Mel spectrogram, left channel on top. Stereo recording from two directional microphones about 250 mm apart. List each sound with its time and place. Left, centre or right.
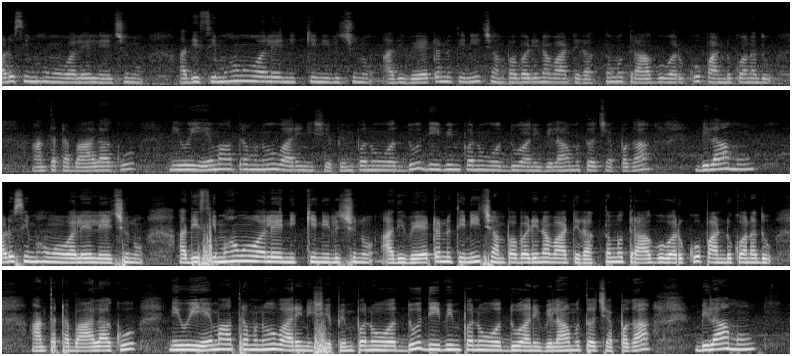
0.0 s speech: right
